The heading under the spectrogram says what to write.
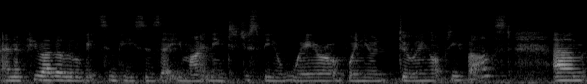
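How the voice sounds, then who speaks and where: Low-voiced woman with a cold, echoey room. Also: a little hiss or hum. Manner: chatty, explains patiently with many ums. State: has a cold. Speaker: host. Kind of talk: casual livestream explainer. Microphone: webcam or phone livestream.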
